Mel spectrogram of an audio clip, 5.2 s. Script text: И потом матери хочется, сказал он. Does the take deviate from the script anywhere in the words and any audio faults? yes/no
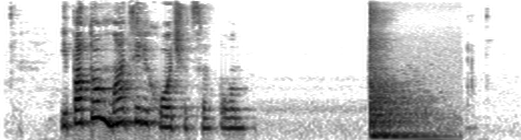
yes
